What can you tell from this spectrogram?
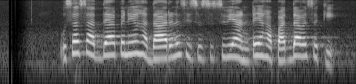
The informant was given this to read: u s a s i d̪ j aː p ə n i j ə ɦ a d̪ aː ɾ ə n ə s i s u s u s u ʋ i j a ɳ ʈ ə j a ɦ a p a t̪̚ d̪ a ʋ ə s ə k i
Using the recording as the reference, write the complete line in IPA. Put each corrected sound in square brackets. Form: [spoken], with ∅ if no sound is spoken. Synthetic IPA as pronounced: u s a s [a] d̪ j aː p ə n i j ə ɦ a d̪ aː ɾ ə n ə s i s u s u s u ʋ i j a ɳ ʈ ə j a ɦ a p a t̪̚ d̪ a ʋ ə s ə k i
